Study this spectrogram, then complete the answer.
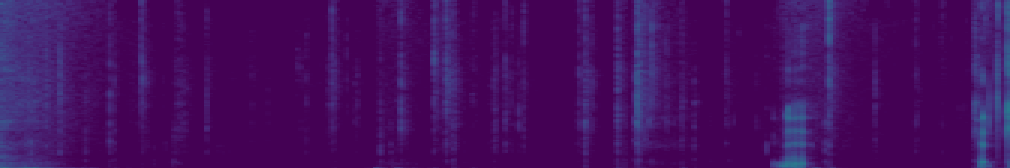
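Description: Scattered crinkly snips and clicks of scissors cutting through plastic packaging of a Gundam Wing Zero figure, quiet and irregular, with a couple of louder rustling bursts near the end.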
